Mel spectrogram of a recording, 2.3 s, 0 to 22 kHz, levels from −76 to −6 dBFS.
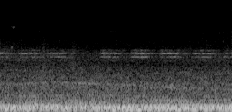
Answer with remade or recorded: remade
